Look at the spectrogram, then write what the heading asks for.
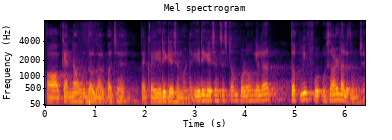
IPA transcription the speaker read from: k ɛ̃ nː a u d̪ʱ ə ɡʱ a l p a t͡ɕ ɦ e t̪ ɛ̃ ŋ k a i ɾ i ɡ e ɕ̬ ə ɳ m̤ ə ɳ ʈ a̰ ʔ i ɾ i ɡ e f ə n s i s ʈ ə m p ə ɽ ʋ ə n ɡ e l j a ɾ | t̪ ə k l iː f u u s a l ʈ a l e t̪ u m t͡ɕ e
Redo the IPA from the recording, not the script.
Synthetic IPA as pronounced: k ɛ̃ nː a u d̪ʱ ə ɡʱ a l p a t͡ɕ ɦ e t̪ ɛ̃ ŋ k a i ɾ i ɡ e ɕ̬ ə n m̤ ə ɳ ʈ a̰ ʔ i ɾ i ɡ e ɕ ə n s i s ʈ ə m p ə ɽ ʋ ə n ɡ e l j a ɾ | t̪ ə k l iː f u u s a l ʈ a l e t̪ u m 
